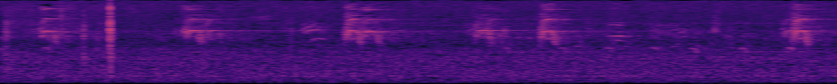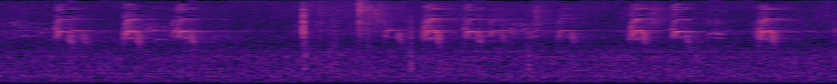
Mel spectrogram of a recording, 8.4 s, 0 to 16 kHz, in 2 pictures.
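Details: American Robins, unhappy that a hawk is nearby, give sharp, high chirps in irregular bursts every half second to second over steady background hiss, 22 June 2023; a house sparrow possibly also heard. American robin.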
